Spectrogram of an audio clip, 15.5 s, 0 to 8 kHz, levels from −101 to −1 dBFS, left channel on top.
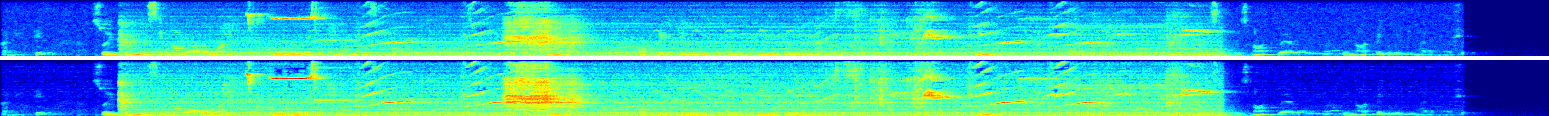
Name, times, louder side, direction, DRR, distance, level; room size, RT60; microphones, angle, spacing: voice 1, 1.0-2.4 2.7-4.4 5.1-5.8 6.4-9.4 9.7-10.1 10.6-11.0 11.6-11.9 12.5-13.0 13.4-14.3, left 1 dB, 60° left, 0.9 m, -40 dB
sound 1, 1.2-12.2, right 8 dB, 45° right, 1.1 m, -27 dB
voice 2, 4.1-4.7 7.4-7.5 8.5-9.0 13.1-13.4 13.8-14.0, right 1 dB, 10° right, 0.6 m, -59 dB
18.0 x 8.2 x 5.0 m
head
